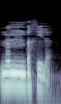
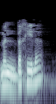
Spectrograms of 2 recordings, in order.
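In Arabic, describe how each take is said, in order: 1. تُقلب النون ميمًا قبل الباء. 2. تُنطق النون بوضوح قبل الباء. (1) "أو نقلبها ميما فنقول" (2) "هل نظهرها فنقول"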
